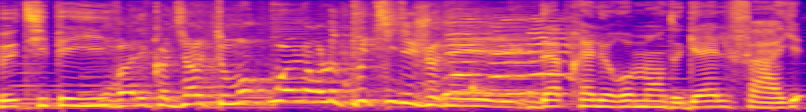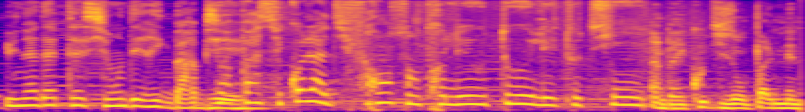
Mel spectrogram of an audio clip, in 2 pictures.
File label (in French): spot radio; PETIT PAYS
